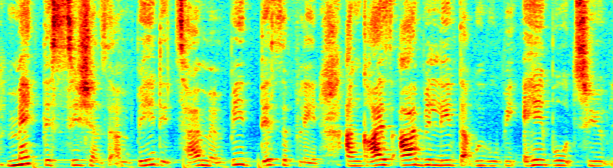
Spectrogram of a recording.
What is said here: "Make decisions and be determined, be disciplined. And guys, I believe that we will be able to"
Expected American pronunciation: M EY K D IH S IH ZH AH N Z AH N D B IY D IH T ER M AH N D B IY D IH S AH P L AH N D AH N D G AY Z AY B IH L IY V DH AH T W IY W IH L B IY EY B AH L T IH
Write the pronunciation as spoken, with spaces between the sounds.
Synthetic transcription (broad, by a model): M EY K D IH S IH ZH AH N Z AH N B IY D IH T ER M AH N B IY D IH S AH P L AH N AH N G AY Z AY B IH L IY V DH AH T W IY W IH L B IY EY B AH L T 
